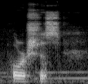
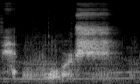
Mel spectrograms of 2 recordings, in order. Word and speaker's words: Porsche: think Grand Turismo five Porsche as a select Porsche Porsche as a Porsche Porsche I think I'm right the reason I'm repeating is Americans say Porsche it's Porsche um you know what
